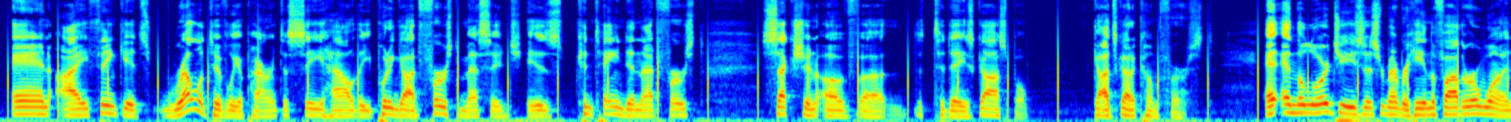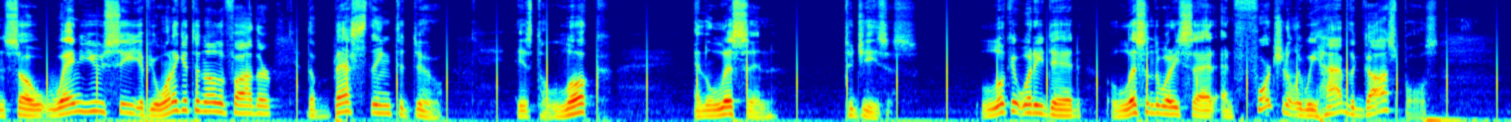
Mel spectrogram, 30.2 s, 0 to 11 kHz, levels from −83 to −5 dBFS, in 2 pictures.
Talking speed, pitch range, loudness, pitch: 165 wpm, 115-155 Hz, -24 LUFS, 130 Hz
